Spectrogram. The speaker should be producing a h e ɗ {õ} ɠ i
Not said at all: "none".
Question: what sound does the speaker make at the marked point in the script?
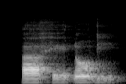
ɔ̃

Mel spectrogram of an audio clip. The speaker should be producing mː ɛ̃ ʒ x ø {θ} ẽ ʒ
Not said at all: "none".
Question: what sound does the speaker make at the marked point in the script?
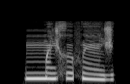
f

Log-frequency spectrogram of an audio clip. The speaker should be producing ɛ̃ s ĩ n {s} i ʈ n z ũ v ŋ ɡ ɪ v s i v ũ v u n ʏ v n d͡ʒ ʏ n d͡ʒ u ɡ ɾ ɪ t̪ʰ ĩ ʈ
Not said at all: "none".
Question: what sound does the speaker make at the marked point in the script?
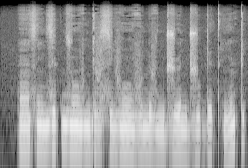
z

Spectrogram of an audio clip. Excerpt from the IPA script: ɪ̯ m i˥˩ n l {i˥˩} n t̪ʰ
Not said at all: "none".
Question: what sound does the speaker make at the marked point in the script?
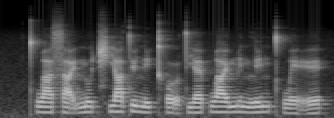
i˥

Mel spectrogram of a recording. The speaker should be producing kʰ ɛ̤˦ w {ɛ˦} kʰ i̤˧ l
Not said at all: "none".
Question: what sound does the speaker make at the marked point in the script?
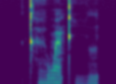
ɛ̃˦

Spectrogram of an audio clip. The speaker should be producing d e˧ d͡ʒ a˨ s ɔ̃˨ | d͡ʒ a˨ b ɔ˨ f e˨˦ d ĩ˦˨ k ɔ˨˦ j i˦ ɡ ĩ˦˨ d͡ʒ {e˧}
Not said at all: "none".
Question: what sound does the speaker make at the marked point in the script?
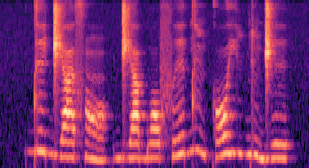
e˧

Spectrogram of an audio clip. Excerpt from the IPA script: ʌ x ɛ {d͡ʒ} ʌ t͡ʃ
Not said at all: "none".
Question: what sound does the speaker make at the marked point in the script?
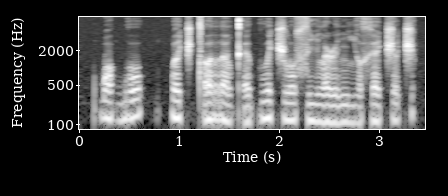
t͡ʃ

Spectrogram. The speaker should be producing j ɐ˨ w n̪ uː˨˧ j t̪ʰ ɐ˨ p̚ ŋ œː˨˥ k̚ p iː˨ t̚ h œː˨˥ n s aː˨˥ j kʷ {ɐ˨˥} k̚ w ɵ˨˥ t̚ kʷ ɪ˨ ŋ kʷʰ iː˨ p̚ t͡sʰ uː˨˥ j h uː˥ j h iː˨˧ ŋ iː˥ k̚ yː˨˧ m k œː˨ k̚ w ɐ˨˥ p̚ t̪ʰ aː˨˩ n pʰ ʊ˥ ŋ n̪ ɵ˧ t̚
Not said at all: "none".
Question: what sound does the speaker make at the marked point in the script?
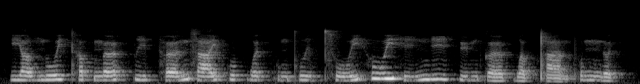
ɐ˧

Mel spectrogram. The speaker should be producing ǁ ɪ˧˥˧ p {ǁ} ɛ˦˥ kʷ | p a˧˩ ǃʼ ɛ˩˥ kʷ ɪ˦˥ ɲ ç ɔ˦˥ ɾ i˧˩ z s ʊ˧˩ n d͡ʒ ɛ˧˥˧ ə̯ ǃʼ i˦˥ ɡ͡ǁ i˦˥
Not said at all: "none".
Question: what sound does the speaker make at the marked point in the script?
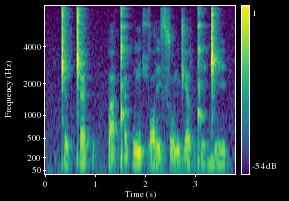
ǁ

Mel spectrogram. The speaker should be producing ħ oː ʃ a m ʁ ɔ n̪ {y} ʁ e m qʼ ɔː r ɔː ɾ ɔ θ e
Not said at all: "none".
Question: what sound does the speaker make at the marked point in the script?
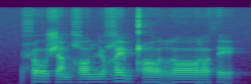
y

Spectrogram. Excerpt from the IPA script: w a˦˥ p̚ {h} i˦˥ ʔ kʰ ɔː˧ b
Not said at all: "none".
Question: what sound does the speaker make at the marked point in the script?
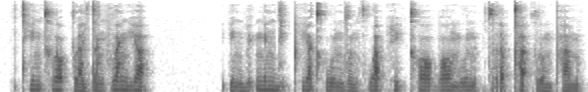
h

